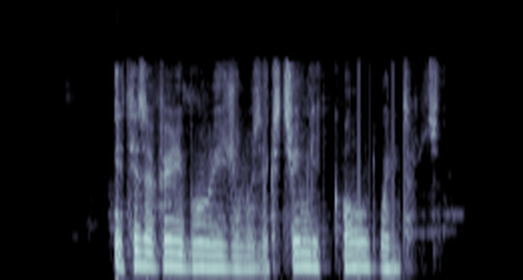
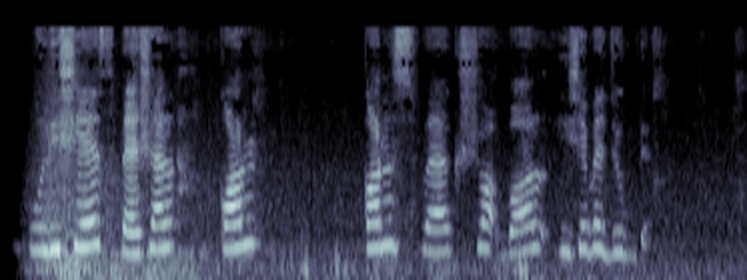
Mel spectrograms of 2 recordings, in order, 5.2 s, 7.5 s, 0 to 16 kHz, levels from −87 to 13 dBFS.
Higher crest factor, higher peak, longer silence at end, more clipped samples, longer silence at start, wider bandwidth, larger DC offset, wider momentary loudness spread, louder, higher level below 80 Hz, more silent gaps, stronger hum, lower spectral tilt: about the same, 16 dB vs 18 dB; about the same, 0 dBFS vs 0 dBFS; second, 0.9 s vs 1.05 s; neither; first, 1.15 s vs 0.3 s; second, 7.8 kHz vs 11.5 kHz; neither; about the same, 16 LU vs 15 LU; about the same, -15 LUFS vs -17 LUFS; second, -52 dBFS vs -40 dBFS; neither; neither; first, -6.5 dB/octave vs -4 dB/octave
